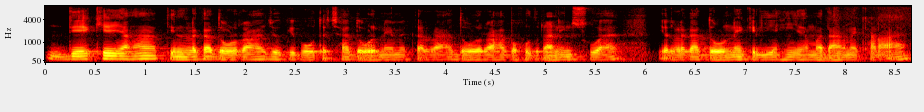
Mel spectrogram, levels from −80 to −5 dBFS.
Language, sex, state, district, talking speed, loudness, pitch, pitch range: Maithili, male, Bihar, Supaul, 220 wpm, -29 LUFS, 95 Hz, 90-105 Hz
